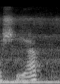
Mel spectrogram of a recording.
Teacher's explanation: Bunyi huruf P pada kata pagi diucapkan tidak sama dengan huruf P pada kata siap. Karena huruf P pada kata siap diucapkan dengan kedua bibir tertutup.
